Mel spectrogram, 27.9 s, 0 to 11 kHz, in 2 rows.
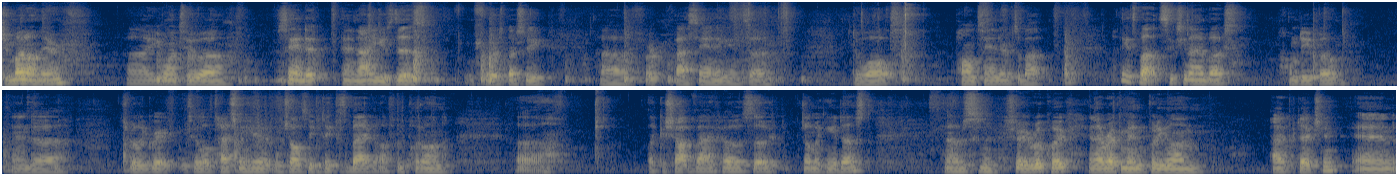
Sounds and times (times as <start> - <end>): Speech: 0.0 - 7.8, 8.5 - 10.5, 11.2 - 18.5, 19.1 - 19.6, 20.4 - 22.7, 23.4 - 26.0, 26.6 - 27.8.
